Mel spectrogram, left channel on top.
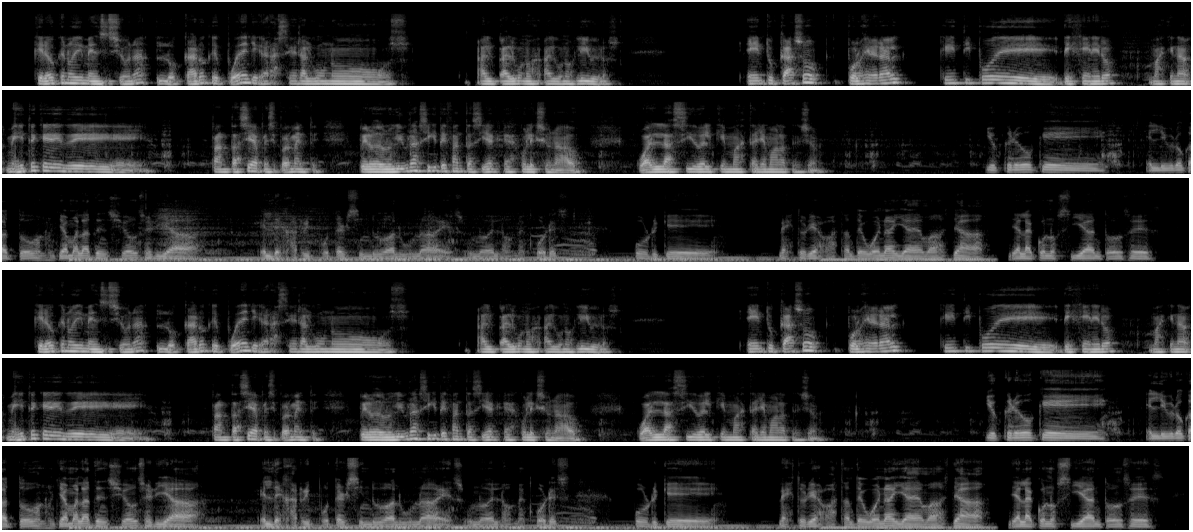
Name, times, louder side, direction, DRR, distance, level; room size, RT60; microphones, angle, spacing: voice 1, 0.3-4.1 4.8-6.2 7.4-9.1 9.4-11.2 11.5-13.4 14.0-20.2, left 1 dB, 15° left, 0.4 m, -25 dB
sound 1, 11.2-29.7, left 3 dB, 75° left, 5.4 m, -53 dB
voice 2, 21.7-23.0 23.3-25.8 26.4-29.7 30.1-31.0 31.6-35.3, right 2 dB, 40° right, 0.8 m, -30 dB
horror ambience deep, 24.4-33.7, right 1 dB, 20° right, 1.1 m, -36 dB
head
